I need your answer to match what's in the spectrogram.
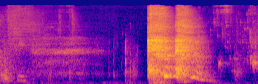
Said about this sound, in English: No, don't worry. Just cough. Let's have a coughing party.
